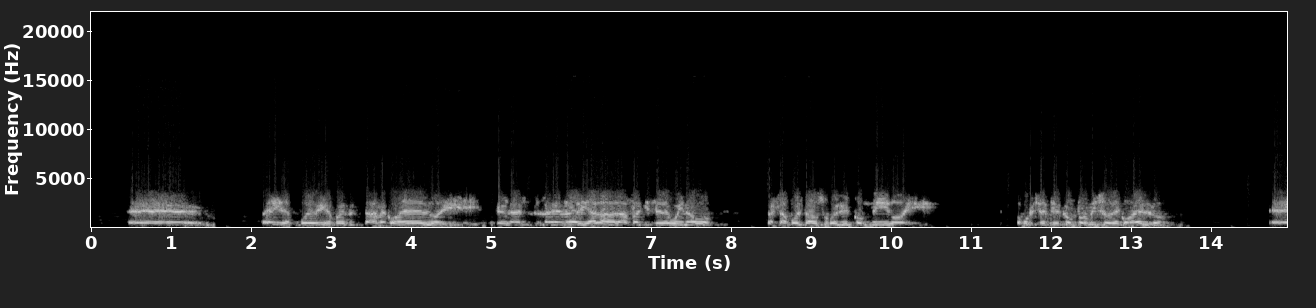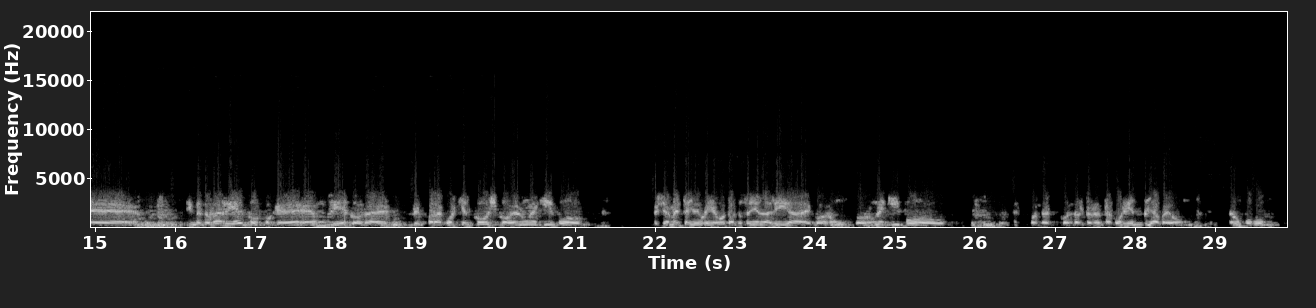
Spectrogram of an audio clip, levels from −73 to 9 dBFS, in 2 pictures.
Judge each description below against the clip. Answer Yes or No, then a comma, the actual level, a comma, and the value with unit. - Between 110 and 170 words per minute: Yes, average, 155 wpm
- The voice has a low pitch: No, very high, 275 Hz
